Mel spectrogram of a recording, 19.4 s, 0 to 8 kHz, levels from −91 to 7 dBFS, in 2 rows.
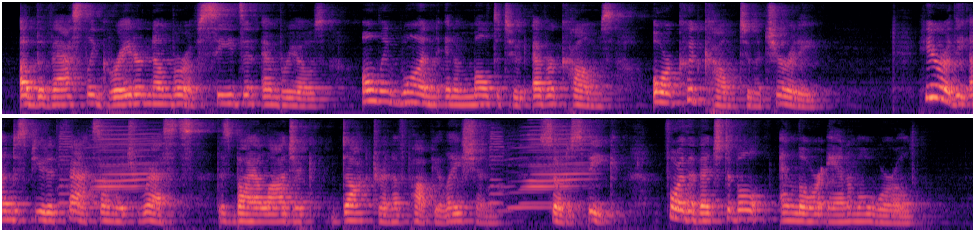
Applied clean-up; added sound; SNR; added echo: none; Harmonica; 11 dB; reverberation time 0.7 s.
